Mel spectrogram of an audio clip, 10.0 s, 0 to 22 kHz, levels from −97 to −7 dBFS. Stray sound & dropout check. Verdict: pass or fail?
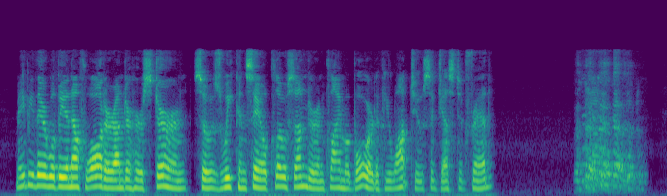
fail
